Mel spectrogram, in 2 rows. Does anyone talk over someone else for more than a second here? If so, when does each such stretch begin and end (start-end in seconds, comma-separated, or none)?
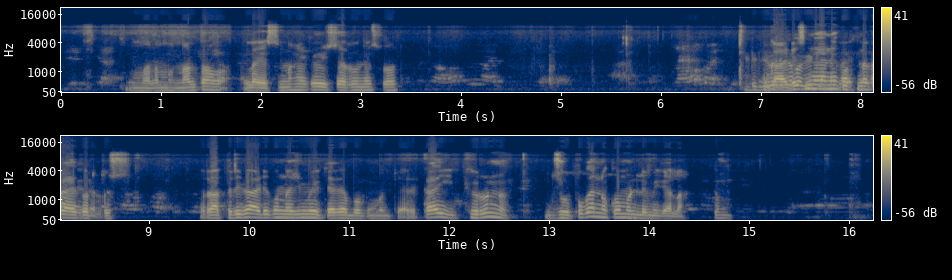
7.1-8.6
